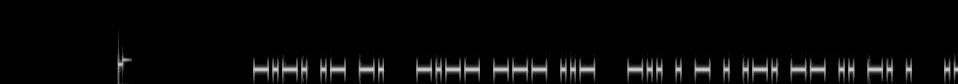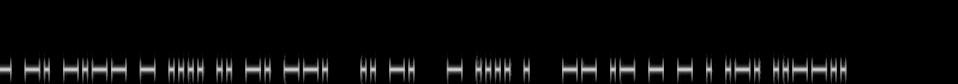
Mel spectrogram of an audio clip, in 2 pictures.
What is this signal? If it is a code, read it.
Morse code, heard as a keyed tone, about 25 wpm, 700 Hz. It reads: CAN YOU DETERMINE ANYTHING IN THE MATTER?
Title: Sentences from Top 1000 Words - Review Part 4 - 25wpm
